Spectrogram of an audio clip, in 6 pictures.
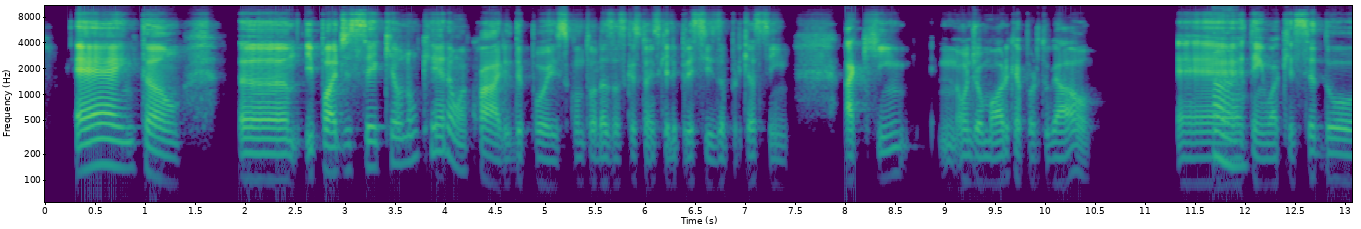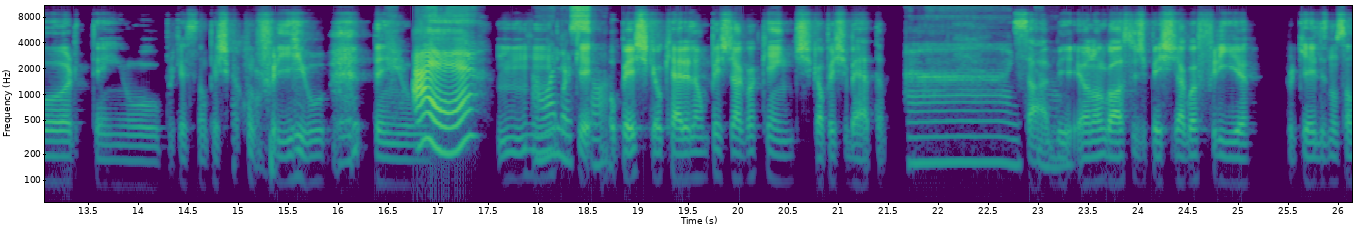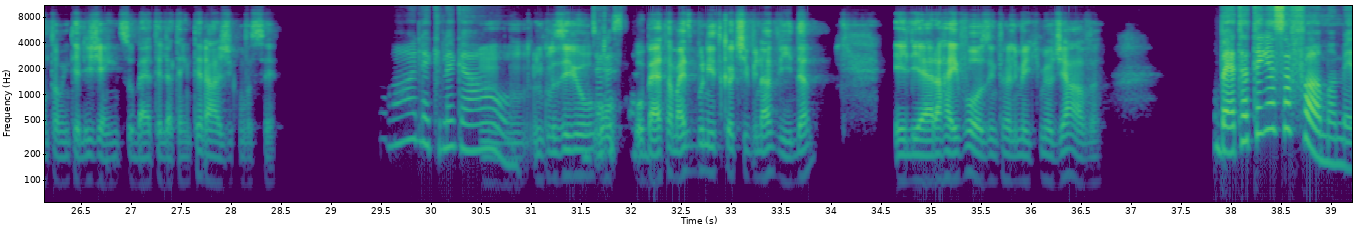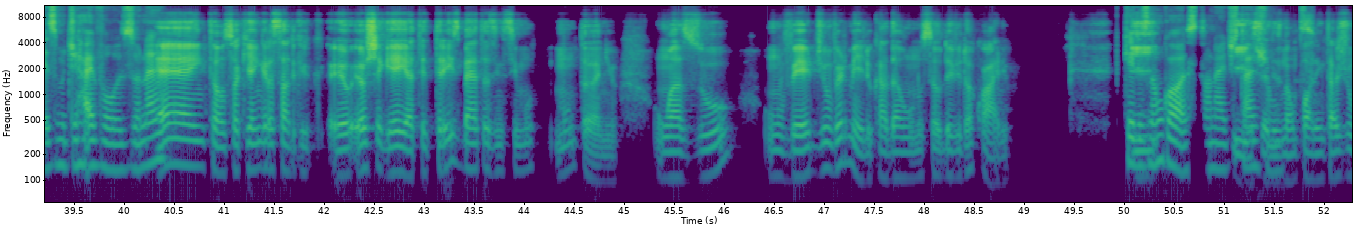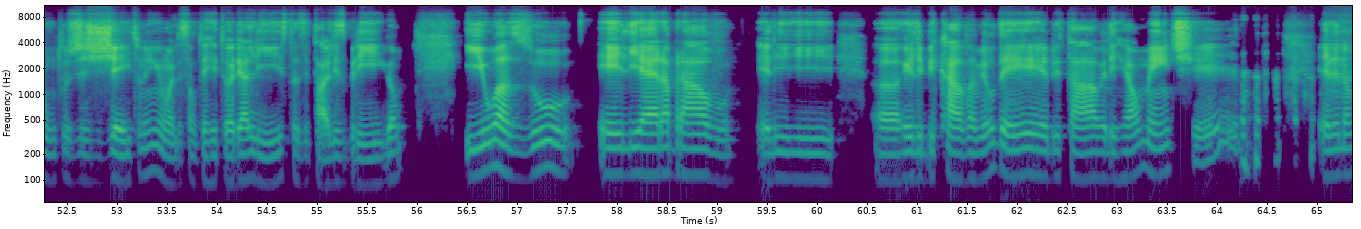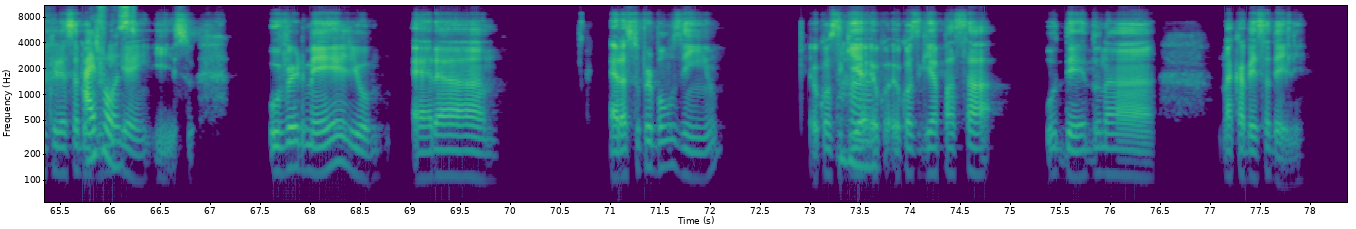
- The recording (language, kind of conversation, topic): Portuguese, advice, Devo comprar uma casa própria ou continuar morando de aluguel?
- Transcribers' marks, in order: tapping; laugh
